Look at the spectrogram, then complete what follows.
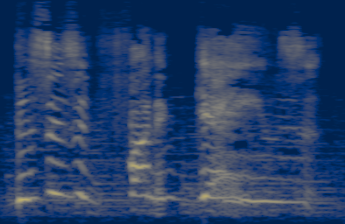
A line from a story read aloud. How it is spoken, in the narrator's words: she yells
